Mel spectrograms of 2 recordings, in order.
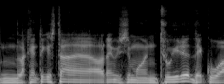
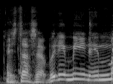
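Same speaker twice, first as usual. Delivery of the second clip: silly mock voice; 11 semitones higher than usual. Teasing her jittery state.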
